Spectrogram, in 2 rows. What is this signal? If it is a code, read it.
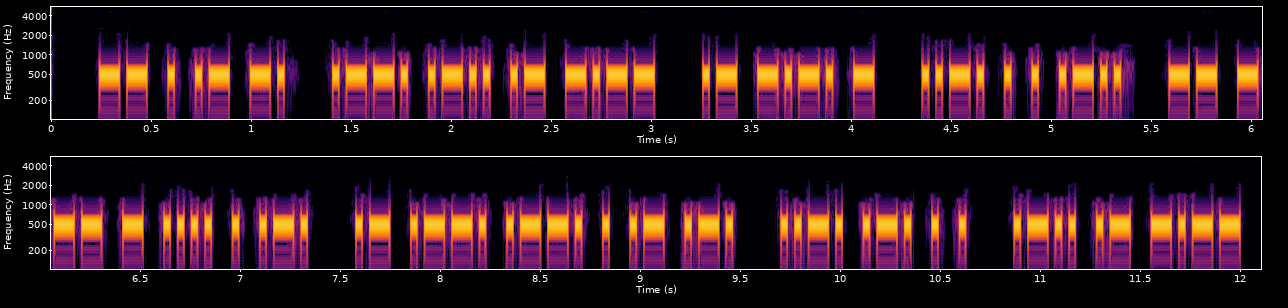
Morse code, heard as a keyed tone, about 34 wpm, 500 Hz. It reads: MEAN PLAY ACT FEEL MOTHER APPEAR FREE LAY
